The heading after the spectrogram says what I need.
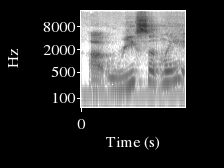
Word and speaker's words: recently: pattern and those sounds recently is another example of first syllable stress where the letter e does say the e sound and then letter c says s i've written it here recently with no vowel sound between the s and the n again because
